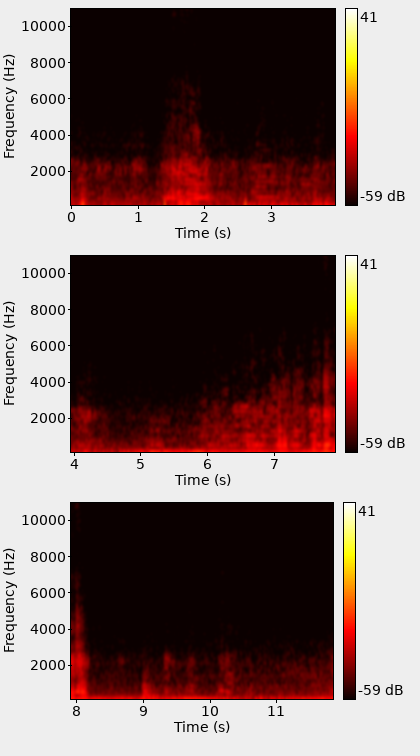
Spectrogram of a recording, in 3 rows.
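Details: Asian honey bee colony alongside Apis mellifera drones in an experiment at a honey bee base in Bener Meriah, Aceh, 6 November 2021; a deep hive hum swells louder midway, with wavering higher buzzing tones and a few sharp knocks.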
